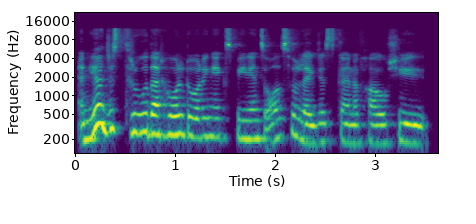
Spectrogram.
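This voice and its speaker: A woman's voice: medium pitch, brisk, a little mellow. A woman chatting casually as an interview guest, effusive and full of slang. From India. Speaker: singer and musician, interview guest. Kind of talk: casual chat.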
